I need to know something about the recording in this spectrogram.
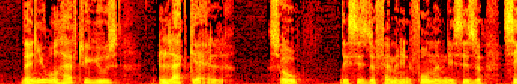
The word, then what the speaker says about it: laquelle: So basically same rule, Q-U, U is not pronounced here. And then you get this E-double-L-E, well, phonetically here, it is the same as what we have here. So, laquelle. So, the only difference between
